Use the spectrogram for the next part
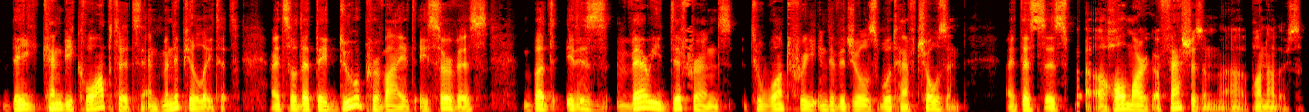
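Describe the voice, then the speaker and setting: Lowish, dry-sounding male podcast host. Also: expressive, normal speed, darkish tone, dry recording. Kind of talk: interview, reflective commentary.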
